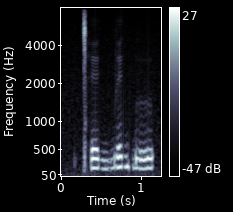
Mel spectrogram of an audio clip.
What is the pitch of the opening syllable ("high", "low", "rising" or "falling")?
low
